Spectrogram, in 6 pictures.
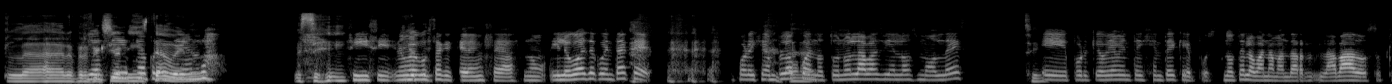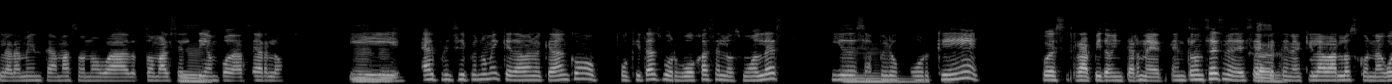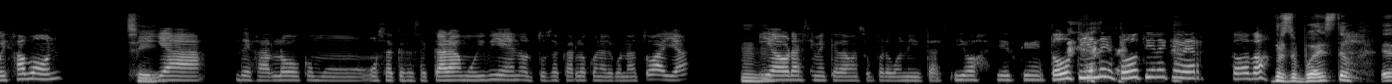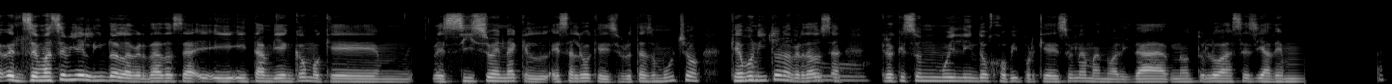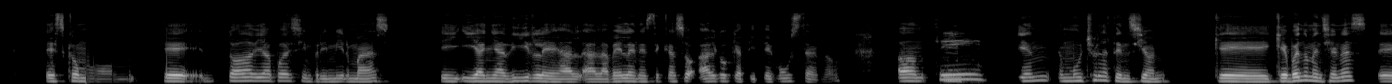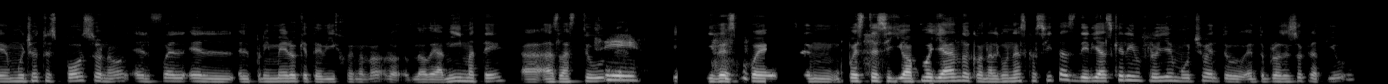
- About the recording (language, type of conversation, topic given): Spanish, podcast, ¿Cómo empiezas tu proceso creativo?
- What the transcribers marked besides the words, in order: chuckle; chuckle; giggle; chuckle; chuckle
